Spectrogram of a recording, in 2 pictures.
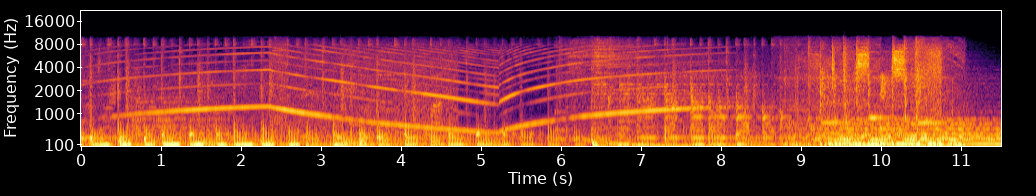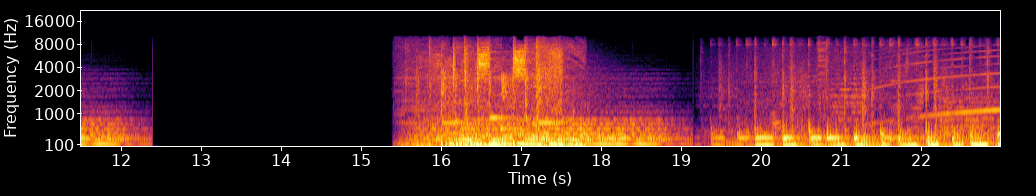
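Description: An Edhi ambulance siren blares through Lahore traffic, loud and near: a long sweeping wail breaks into a rapid yelp, cuts out to silence for a few seconds, then resumes with steady warbling under faint road noise.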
